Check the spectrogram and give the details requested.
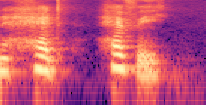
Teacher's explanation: the alliteration of the aspirated /h/ in “head heavy”, which seems to evoke a sigh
